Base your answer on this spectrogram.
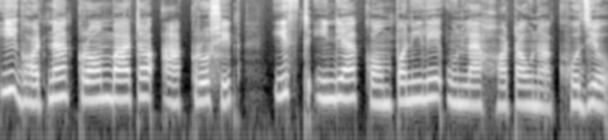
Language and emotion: Nepali, neutral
